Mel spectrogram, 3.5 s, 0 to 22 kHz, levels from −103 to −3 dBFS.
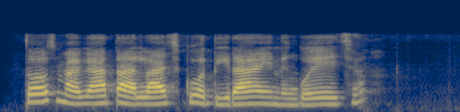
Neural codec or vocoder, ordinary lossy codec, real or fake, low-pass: codec, 16 kHz, 8 kbps, FreqCodec, smaller model; none; fake; 7.2 kHz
